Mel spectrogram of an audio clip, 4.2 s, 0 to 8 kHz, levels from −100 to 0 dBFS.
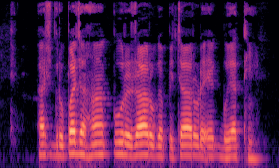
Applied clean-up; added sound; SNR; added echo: none; none; none; none.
